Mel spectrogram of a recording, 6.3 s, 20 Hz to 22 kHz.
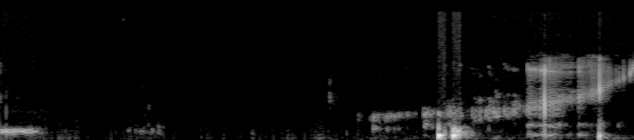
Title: Stomach growling sounds #2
